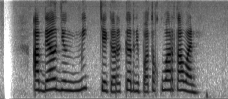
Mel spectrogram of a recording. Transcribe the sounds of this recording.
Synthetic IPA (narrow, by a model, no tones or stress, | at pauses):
ʔab̚dɛld͡ʒɨŋmik̚d͡ʒeɡərkɨrdipɔt̪ɔkwart̪awan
